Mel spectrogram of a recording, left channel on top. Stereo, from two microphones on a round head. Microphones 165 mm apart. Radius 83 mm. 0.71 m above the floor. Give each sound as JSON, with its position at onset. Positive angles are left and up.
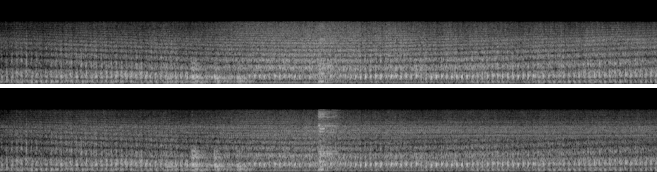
{"t": 0.0, "sound": "a helicopter", "side_deg": 0}
{"t": 1.7, "sound": "knocking", "side_deg": -70}
{"t": 3.2, "sound": "a clunk", "side_deg": -45}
